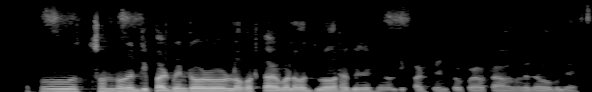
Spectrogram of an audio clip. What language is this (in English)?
Assamese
